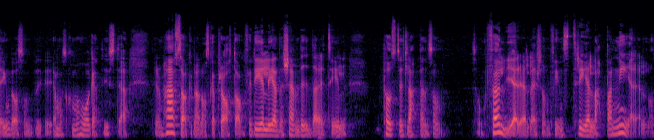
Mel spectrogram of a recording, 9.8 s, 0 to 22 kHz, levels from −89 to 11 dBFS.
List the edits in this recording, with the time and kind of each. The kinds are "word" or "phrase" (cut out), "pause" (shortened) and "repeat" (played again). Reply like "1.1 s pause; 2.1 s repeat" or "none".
none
